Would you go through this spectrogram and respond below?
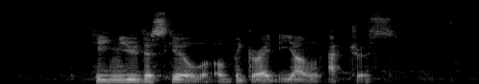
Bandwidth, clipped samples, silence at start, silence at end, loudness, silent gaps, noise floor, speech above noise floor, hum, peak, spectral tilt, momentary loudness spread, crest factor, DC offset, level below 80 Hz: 13.5 kHz; under 0.1%; 0.95 s; 0.85 s; -31 LUFS; none; -71 dBFS; 40 dB; none; -16 dBFS; -4.5 dB/octave; 13 LU; 18 dB; under 0.1%; -70 dBFS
